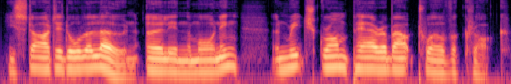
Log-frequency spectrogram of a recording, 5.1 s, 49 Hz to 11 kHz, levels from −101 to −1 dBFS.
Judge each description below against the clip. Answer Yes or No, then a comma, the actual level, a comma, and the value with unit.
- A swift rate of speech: No, average, 165 wpm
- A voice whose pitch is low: Yes, low, 125 Hz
